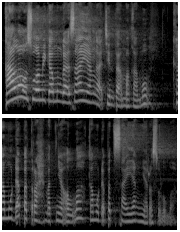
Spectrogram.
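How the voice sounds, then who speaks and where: A woman preaches in a big, reverberant hall. She talks straight to the wives in the room, hitting some lines loud and sinking others into soft pleading. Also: high-pitched, lively intonation, moderate pace. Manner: impassioned, addressing wives directly, swinging between loud emphasis and soft pleading. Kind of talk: sermon. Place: large hall at a religious celebration.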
